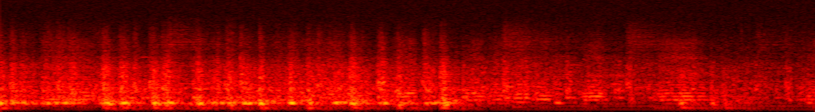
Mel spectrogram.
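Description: Marching band in the stands playing: drums beating with held horn notes, growing fainter toward the end.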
